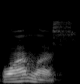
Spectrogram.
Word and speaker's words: Wanlass: have a a special guest today uh wanas am I saying your name right I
